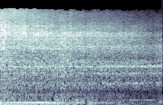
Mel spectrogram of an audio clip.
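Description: A low, steady rumbling drone with a hiss over it, slowly fading: cinematic trailer sound design under a title card.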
